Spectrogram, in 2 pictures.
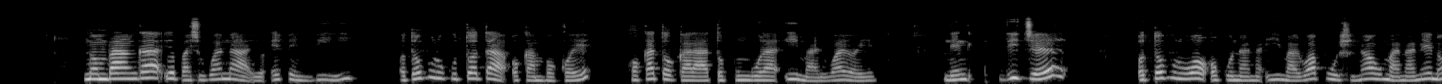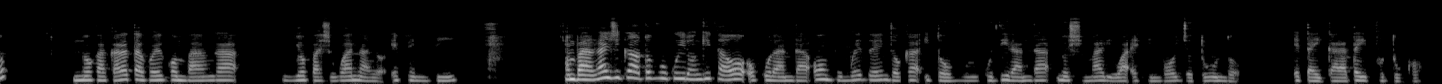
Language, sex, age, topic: Oshiwambo, female, 18-24, finance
